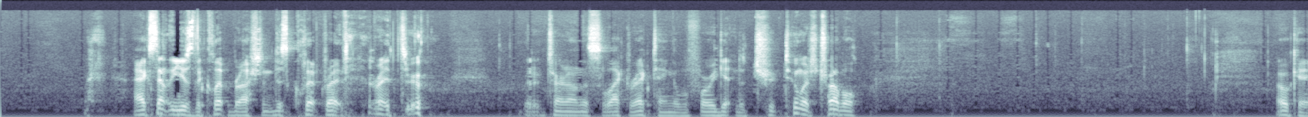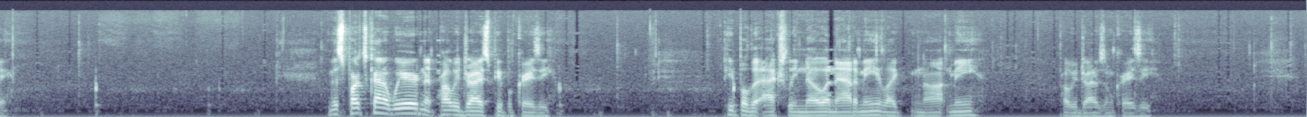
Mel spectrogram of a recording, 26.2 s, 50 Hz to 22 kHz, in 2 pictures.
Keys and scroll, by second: 1.0 ctrl+z, 20.2 ctrl+w.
